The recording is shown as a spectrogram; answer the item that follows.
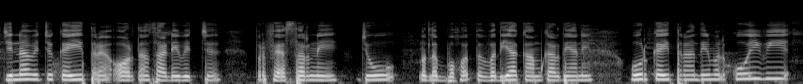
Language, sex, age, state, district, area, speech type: Punjabi, female, 45-60, Punjab, Bathinda, urban, spontaneous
